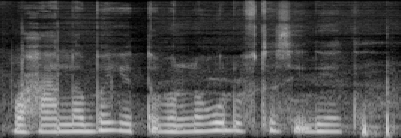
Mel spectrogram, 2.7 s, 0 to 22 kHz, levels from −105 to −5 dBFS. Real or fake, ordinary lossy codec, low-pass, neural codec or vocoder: real; none; none; none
